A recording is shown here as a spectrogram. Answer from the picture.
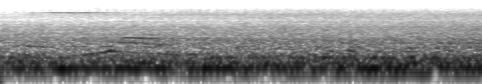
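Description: Engines of a slow-moving motorcade with a police motorcycle escort, a steady low hum, with faint voices of onlookers.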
